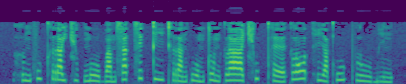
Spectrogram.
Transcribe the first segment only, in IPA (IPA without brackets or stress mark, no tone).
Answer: h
